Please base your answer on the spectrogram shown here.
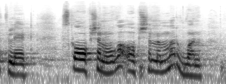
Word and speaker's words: gnu: चौथा ऑप्शन दिया हुआ है मेरे पास न्यू।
